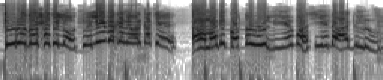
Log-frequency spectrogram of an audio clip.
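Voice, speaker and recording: Cartoon young wife: extremely high pitched-up voice, sharp, scolding, outraged. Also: male voice, fast, faint music behind. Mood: tearful complaint. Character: shrill, indignant young Bengali wife and her womenfolk.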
